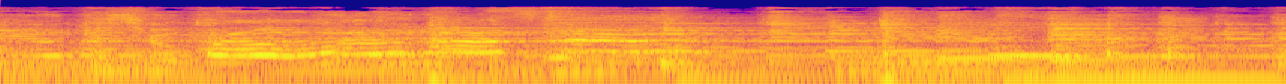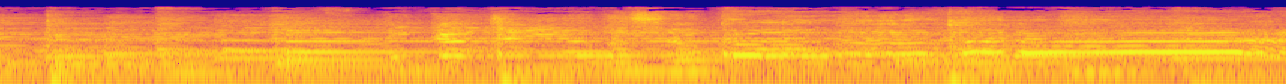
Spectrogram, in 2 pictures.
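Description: Live sertanejo band music from electric guitars, bass guitar and keyboard, with a male lead voice singing over it.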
